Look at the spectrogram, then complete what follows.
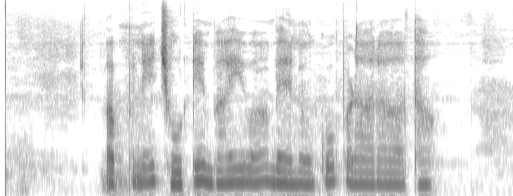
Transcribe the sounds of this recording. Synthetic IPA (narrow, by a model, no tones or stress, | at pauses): ɐpnet͡ʃʰoːʈebʱaːiʋabɛɦnõkopɐɽ̤aɾɐɦat̪ʰaː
